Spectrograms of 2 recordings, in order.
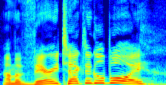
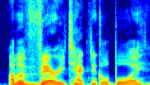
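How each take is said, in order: First: It is said in a lighter, playful tone. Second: It is said in a serious tone.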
